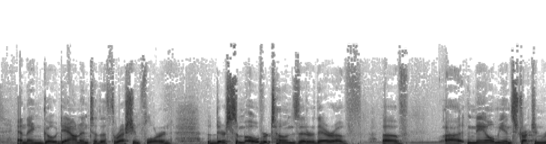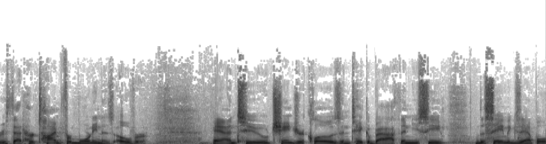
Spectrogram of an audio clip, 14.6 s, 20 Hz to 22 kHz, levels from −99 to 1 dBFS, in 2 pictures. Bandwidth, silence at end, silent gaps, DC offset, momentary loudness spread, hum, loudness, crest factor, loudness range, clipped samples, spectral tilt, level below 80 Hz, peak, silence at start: 15 kHz; 0 s; none; under 0.1%; 11 LU; none; -16 LUFS; 16 dB; 1 LU; under 0.1%; -4.5 dB/octave; -44 dBFS; 0 dBFS; 0 s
